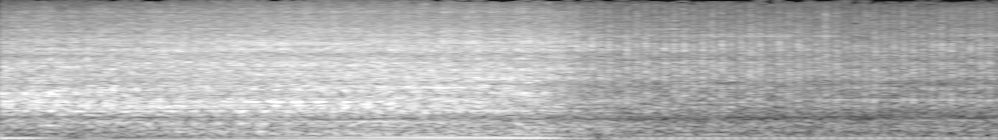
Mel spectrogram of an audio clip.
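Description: The diesel engine of an Asa Coast Railway dual-mode vehicle (DMV) minibus driving away in road mode, passing close by. It is loudest for the first three seconds or so, then drops off as the bus moves away.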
